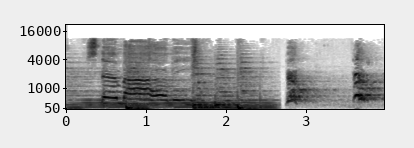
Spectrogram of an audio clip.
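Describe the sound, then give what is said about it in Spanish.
A dog, Rodolfo, barks loudly in a radio advert for the veterinary clinic Salud Animal, about five sharp barks in quick succession with a brief pause near the end, over a steady low background hum. “Hola, soy Rodolfo, el perro más seductor del barrio.”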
